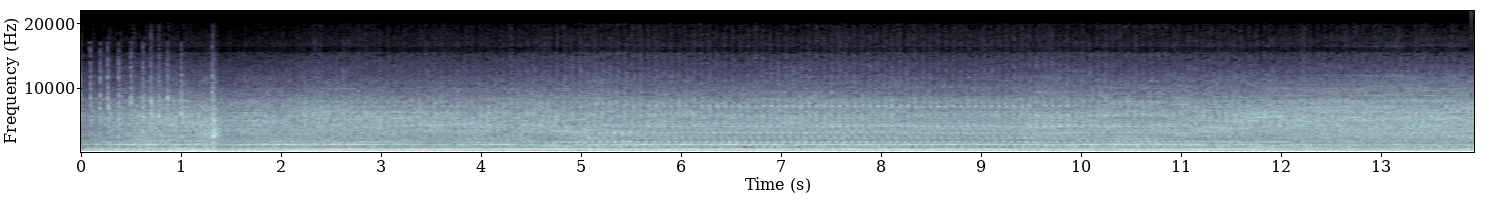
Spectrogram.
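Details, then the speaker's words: Subaru WRX 2.5 turbo, freshly assembled engine after oil priming, just after first start: strong even idle pulse, no missing, tapping or knocking; smooth, no leaks seen. "Oh man, it sounds great. Any leaks down below here? Nothing that I can see. Feels smooth, doesn't feel like it's missing at all."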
